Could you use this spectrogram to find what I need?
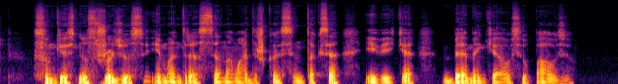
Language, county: Lithuanian, Klaipėda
